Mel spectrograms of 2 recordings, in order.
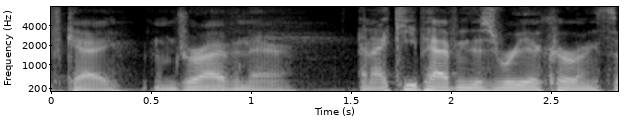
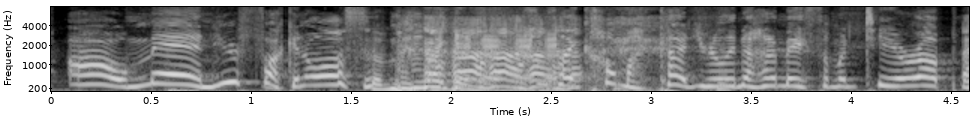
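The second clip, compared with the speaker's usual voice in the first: gushing thanks. Retold or imitated. Gushing over a gifted hat.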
